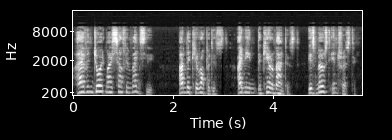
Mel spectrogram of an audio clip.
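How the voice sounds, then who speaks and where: Man voicing a fluttery, high-pitched old duchess. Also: brisk, a bit bright, slightly rough. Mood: gushing, flustered. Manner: fluttery, effusively polite. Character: gushing, dithery aristocratic old duchess. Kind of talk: literary audiobook character voice.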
